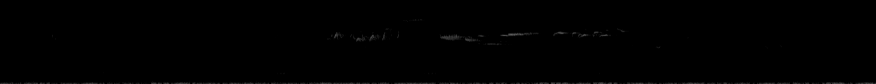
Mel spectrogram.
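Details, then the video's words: European robin singing a thin, high, tumbling phrase of varied liquid notes lasting a few seconds, recorded in a nature reserve in early spring, over a steady low hum and background noise. "European Robin Sound"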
